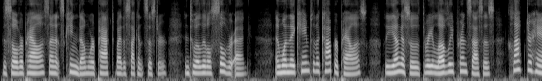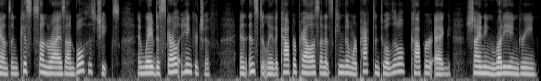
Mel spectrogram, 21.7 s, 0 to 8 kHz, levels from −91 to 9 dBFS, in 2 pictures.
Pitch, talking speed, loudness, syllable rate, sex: 200 Hz, 185 wpm, -19 LUFS, 5.6 syllables/s, female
